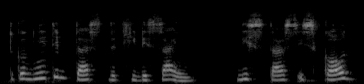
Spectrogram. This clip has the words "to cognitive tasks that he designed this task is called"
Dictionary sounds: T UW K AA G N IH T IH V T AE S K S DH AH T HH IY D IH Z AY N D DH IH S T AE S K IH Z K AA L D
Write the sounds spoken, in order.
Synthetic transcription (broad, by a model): T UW K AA G N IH T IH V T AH S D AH T HH IY D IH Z AY N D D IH S T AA S IH S K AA L D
